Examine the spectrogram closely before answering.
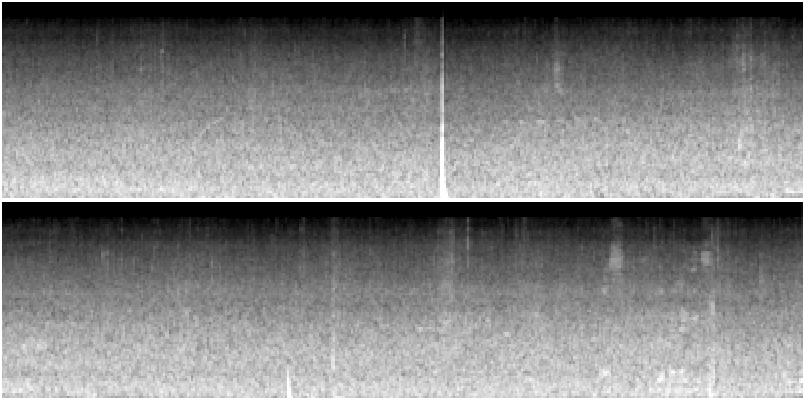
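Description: Water splashes around feet wading through a current.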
